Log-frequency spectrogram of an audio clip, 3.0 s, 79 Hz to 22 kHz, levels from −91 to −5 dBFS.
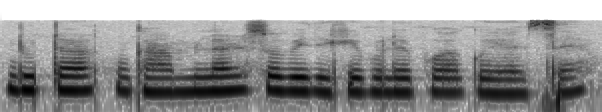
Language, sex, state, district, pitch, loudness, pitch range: Assamese, female, Assam, Sonitpur, 225 Hz, -14 LUFS, 220-235 Hz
